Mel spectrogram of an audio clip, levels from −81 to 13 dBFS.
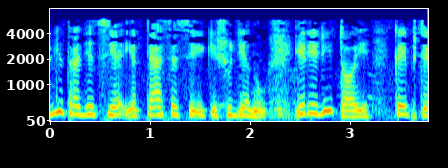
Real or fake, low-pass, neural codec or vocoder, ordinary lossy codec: real; 7.2 kHz; none; MP3, 24 kbps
